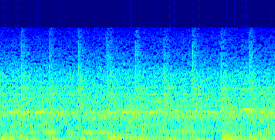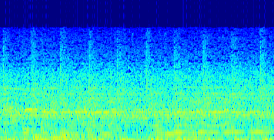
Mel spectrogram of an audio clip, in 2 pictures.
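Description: A college football stadium crowd at a UCLA game roars in a steady, dense wall of cheering and noise around kickoff, loud and continuous throughout.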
